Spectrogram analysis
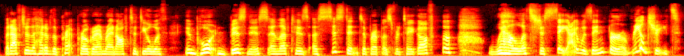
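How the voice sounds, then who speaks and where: A woman's voice: mid-range voice, expressive, moderate pace, a bit bright, natural voice. A woman playing a sarcastic, irreverent young recruit in a sci-fi comedy audio drama, casual and flippant. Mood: wry. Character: snarky, irreverent young woman, reluctant space recruit and narrator. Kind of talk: comedy sci-fi audio drama, first-person narration and dialogue.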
